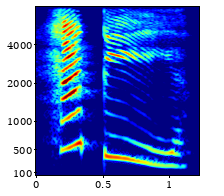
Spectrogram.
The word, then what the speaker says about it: happy: And this Y says the E sound. App. E. Happy.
